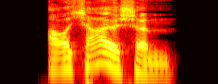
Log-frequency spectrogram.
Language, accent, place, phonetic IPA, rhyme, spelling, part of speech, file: German, Germany, Berlin, [aʁˈçaːɪʃm̩], -aːɪʃm̩, archaischem, adjective, De-archaischem.ogg
- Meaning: strong dative masculine/neuter singular of archaisch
